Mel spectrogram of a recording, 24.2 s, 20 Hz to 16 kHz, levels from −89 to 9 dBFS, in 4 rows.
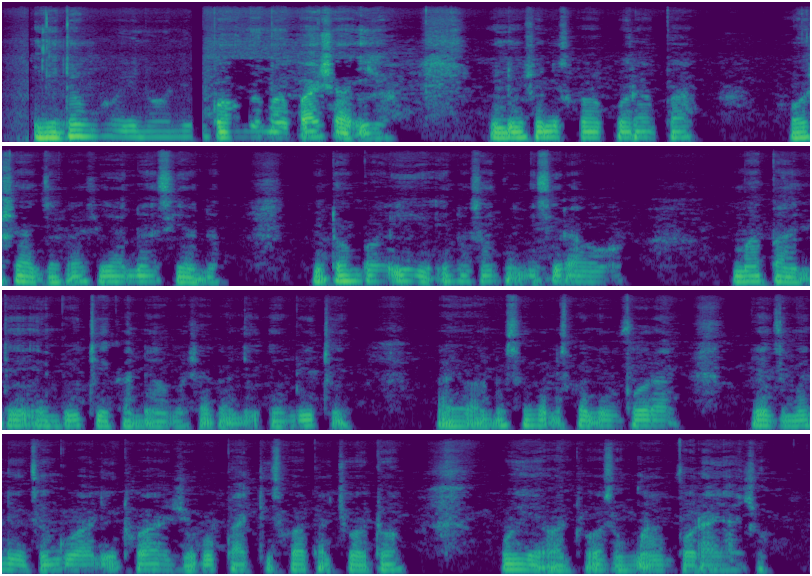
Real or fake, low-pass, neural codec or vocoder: real; 14.4 kHz; none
